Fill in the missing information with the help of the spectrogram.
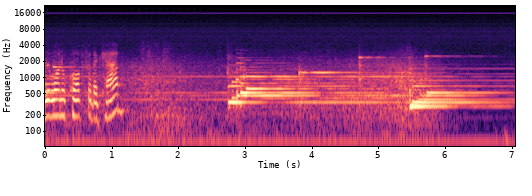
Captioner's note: brooklyn accent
